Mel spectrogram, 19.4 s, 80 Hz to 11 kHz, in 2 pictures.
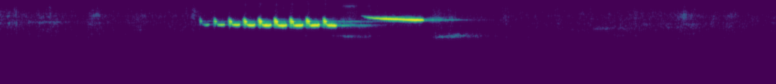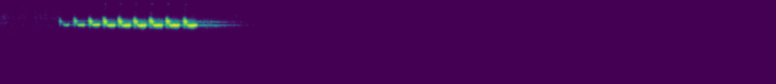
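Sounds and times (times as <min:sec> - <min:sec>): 
pine bunting singing: 0:02.5 - 0:06.0, 0:10.4 - 0:12.6.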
